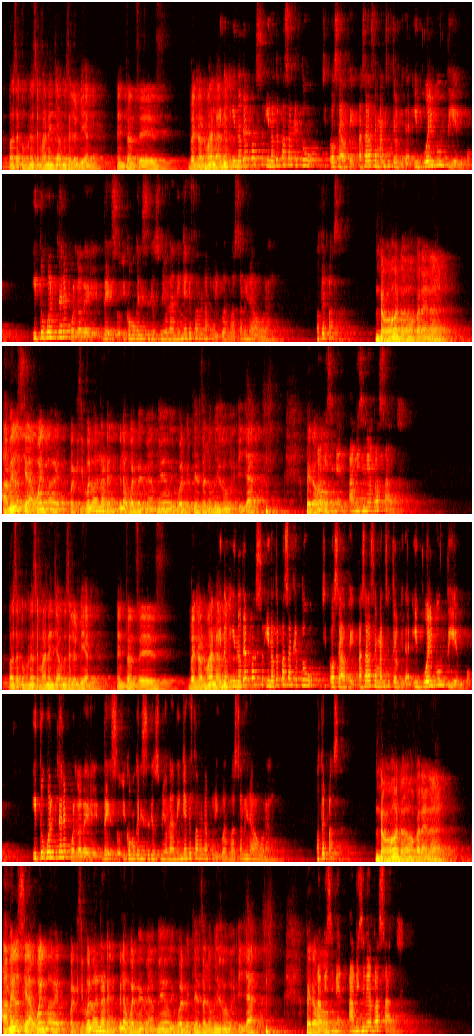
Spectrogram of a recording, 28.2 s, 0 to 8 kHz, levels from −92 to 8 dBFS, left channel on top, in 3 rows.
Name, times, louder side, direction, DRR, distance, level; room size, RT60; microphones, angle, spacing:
voice 1, 0.1-1.8 2.3-3.1 3.7-4.8 16.9-18.2 18.8-24.2 24.5-25.5, right 1 dB, 20° right, 5 dB, 1.4 m, -24 dB
voice 2, 4.3-6.2 6.5-9.4 10.0-14.8 15.7-16.3 18.8-19.2 20.8-21.1 25.1-26.9, right 2 dB, 40° right, 6 dB, 2.5 m, -30 dB
25.5 x 22.0 x 9.7 m, 1.4 s
head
